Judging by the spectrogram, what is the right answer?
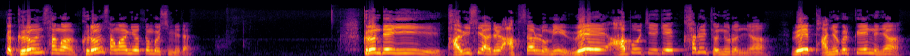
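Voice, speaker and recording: A man preaching a sermon as pastor in a church, asking the congregation rhetorical questions and moving between loud emphasis and soft, low phrases. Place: church sanctuary.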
